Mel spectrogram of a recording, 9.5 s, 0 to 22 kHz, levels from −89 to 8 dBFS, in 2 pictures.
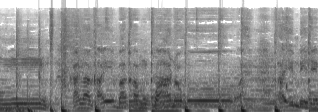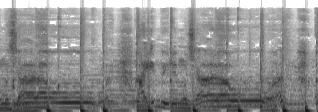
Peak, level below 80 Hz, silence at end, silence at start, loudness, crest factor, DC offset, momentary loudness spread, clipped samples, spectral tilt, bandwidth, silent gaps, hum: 0 dBFS; -14 dBFS; 0 s; 0 s; -11 LUFS; 10 dB; under 0.1%; 4 LU; 0.2%; -5 dB/octave; 17 kHz; none; none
